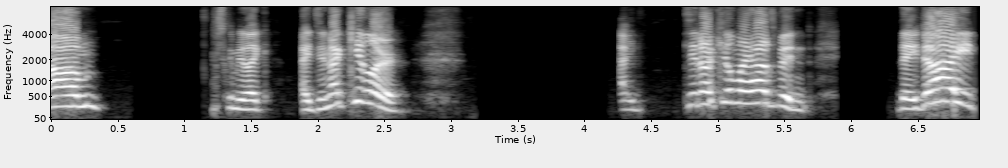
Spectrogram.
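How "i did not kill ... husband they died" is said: put-on Scottish accent for a character. Voicing a gnome character in a Scottish accent, pleading innocence to guards. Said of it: "Give me a Scottish accent again".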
